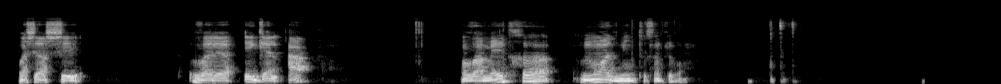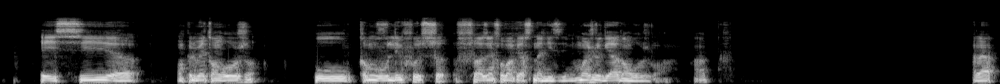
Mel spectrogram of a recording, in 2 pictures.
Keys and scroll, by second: 6.5-9.2 typing.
